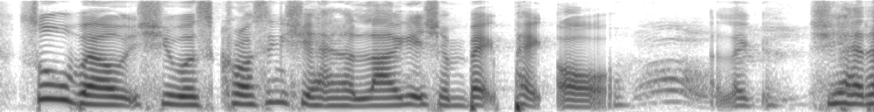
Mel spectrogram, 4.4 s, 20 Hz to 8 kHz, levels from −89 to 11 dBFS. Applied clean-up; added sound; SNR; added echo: none; none; none; none.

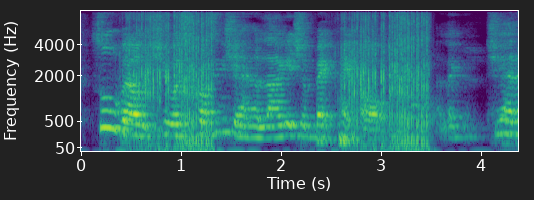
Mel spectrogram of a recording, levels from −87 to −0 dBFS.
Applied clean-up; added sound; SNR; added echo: none; Tearing; 6 dB; reverberation time 0.3 s.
